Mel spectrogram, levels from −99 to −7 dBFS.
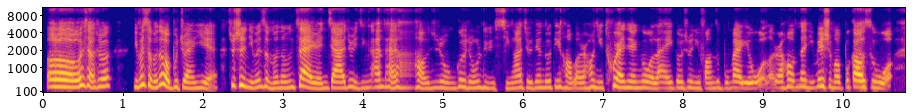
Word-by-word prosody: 呃， 270 -2 +7
我 280 - +7
想 320 - +3
说： 285 +4 +1 0.3
“你 - - -4
们 350 - +5
怎 335 - +3
么 240 - 0
那 - - +5
么 315 - +10
不 250 - -2
专 225 -4 0
业？” 215 -3 -3 0.2
就 330 - -1
是 330 0 +5
你 245 - -3
们 250 - -3
怎 280 -2 -2
么 215 - -4
能 225 +2 -4
在 285 -3 +6
人 210 0 -2
家 225 -1 +3
就 270 - -5
已 240 - -6
经 225 +2 -9
安 255 +1 -2
排 250 -3 -1
好 235 -3 -5
这 230 - -9
种 215 -3 -7
各 270 +2 -3
种 230 +1 -4
旅 215 -3 -7
行 205 +1 -9
啊， 230 - -2
酒 230 -2 -6
店 235 +1 -6
都 240 0 -3
订 255 +1 -5
好 210 -3 -5
了。 - - -5
然 215 - -4
后 260 - -3
你 225 -2 -5
突 305 +8 -2
然 245 -4 +5
间 235 -1 -2
给 240 - -4
我 225 -2 0
来 215 +1 -3
一 215 - -6
个 230 0 -3
说 235 +2 -7
你 215 -1 -7
房 210 0 -7
子 230 - -8
不 215 0 -11
卖 225 -1 0
给 215 - +1
我 215 - -3
了， - - -12
然 230 0 -1
后 270 -1 -1
那 270 +2 -3
你 225 - -10
为 290 - +4
什 270 -2 -3
么 225 0 -1
不 240 - -10
告 255 -1 +7
诉 240 -2 -5
我， 205 - -2
235 Hz, 405 characters per minute, -22 LUFS, 220-260 Hz, 0.3 s, 么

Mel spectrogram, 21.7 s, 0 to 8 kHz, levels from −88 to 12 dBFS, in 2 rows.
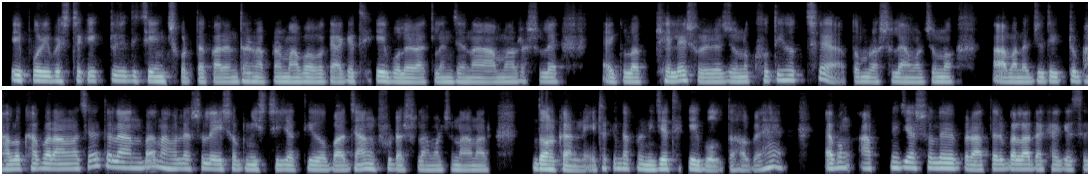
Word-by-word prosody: এই 140 - +6
পরিবেশটাকে 125 -1 +3
একটু 125 +3 -8
যদি 125 -1 -2
change 120 -2 +3
করতে 115 0 -3
পারেন। 105 0 +1
ধরেন 115 -2 0
আপনার 110 +1 -3
মা-বাবাকে 110 0 0
আগে 115 +2 -1
থেকেই 130 -1 +3
বলে 105 -1 +2
রাখলেন 105 +1 -4
যে 110 - -1
না 105 - 0 0.2
আমার 110 +1 -3
আসলে 115 -1 -2 0.6
এইগুলা 110 +1 +1 0.2
খেলে 125 +1 +3
শরীরের 110 -2 0
জন্য 115 0 +1
ক্ষতি 130 +3 -3
হচ্ছে। 140 +5 -5 0.3
তোমরা 115 -2 -1
আসলে 115 -2 -3
আমার 105 0 -3
জন্য 115 -1 0 0.5
আ - - +5
মানে 110 0 +1
যদি 115 +1 -1
একটু 120 +2 -2
ভালো 120 +1 +4
খাবার 135 0 +3
আনা 130 +1 0
যায় 185 +3 0
তাহলে 175 -4 +4
আনবা 150 0 0
না 155 - +3
হলে 135 0 -1
আসলে 135 0 0
এইসব 120 0 -3
মিষ্টি 115 +1 -2
জাতীয় 115 +1 -1
বা 110 - +4
junk 130 +2 +2
food 125 -3 -4
আসলে 110 +1 -7
আমার 105 0 -3
জন্য 115 -1 -2
আনার 105 -1 -2 0.5
দরকার 120 -4 +6
নেই। 95 - -6
এটার 135 +4 -5
কিন্তু 135 -1 -1
আপনার 130 -2 -2
নিজে 125 +2 +5
থেকেই 125 -3 +2
বলতে 95 +2 -2
হবে, 100 +1 -6
হ্যাঁ? 160 -1 -1 0.5
এবং 155 +3 +2 0.2
আপনি 140 +4 -6
যে 160 - +5
আসলে 150 0 +1 0.3
রাতের 115 +3 +1
বেলা 125 -1 +6
দেখা 115 +1 -3
গেছে 115 0 -5
120 Hz, 190 wpm, -22 LUFS, 110-130 Hz, 0.6 s, এই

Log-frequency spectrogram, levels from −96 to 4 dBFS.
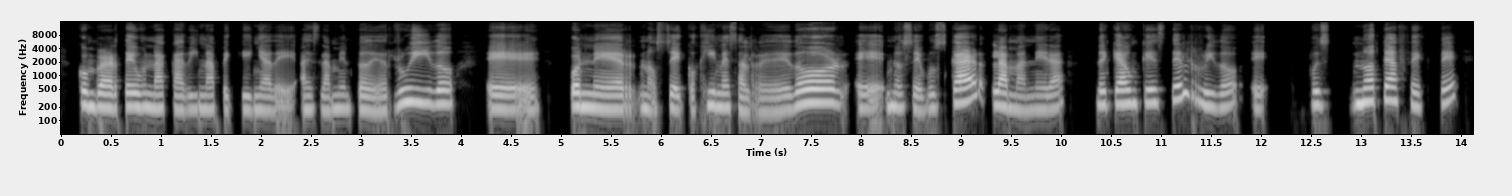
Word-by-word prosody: comprarte 205 -2 +3
una 195 -2 0
cabina 180 0 -4
pequeña 175 0 -5
de - - -7
aislamiento 180 +1 -5
de 165 -1 -3
ruido, 235 +2 +1 0.3
eh, 180 -2 +1 0.3
poner, 185 -3 +2
no 190 -2 -5
sé, 180 -3 -2
cojines 200 +2 -3
alrededor, 210 +11 +2
eh, 190 -1 -3
no 200 -1 -2
sé, 185 -3 -4
buscar 245 - +4
la 215 -2 +5
manera 180 +2 -4 0.3
de 225 -1 -1
que 235 +2 +1
aunque 240 +1 +2
esté 250 +4 0
el 410 - +2
ruido, 215 - -3
eh, - - -6 0.4
pues 225 0 -3 0.2
no 245 +4 +4
te 285 +2 +3
afecte 260 - -2
200 Hz, 130 wpm, -23 LUFS, 180-235 Hz, 0.4 s, la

